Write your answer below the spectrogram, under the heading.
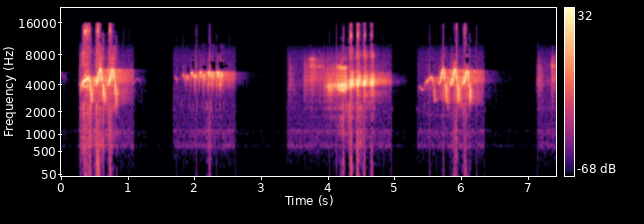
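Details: Black redstart singing: a quick whistled warble, a soft rattle, then a louder crackling, grinding phrase, and another whistled warble.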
